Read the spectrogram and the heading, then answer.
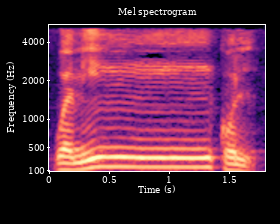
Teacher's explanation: المطلوب مني ان انا اتي باخفاء في شبهه اظهار · Term: إخفاء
